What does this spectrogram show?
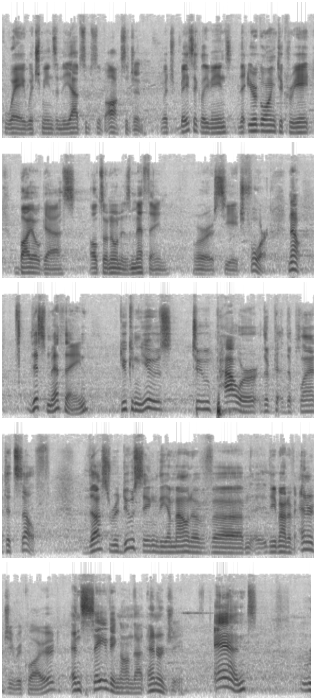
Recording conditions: busy venue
